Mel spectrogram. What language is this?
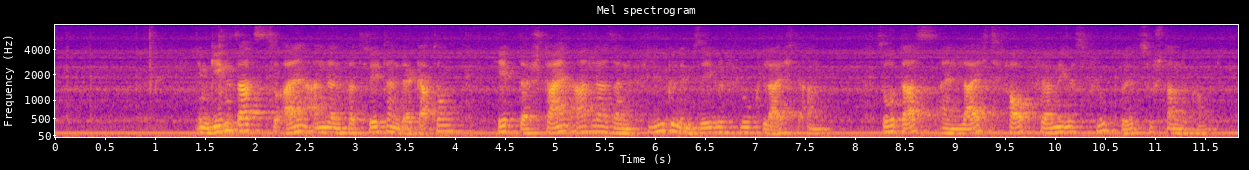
German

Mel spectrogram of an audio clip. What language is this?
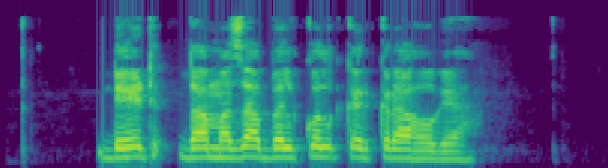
Punjabi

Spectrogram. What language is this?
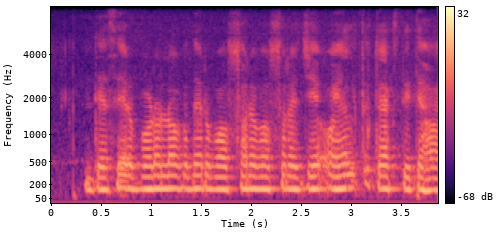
Bangla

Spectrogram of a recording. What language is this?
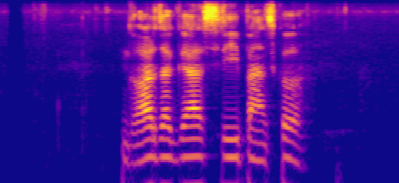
Nepali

